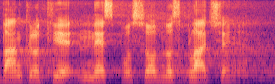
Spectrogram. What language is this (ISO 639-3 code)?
srp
